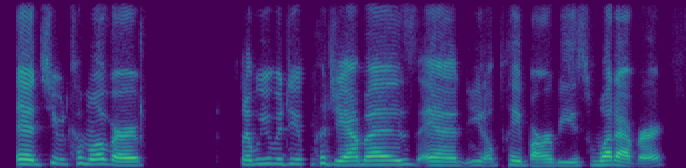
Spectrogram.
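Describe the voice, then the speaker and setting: A woman with an American accent at a medium pitch, fairly quick pace and ordinary pitch variation, in a dry, close sound with no echo. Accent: Valley Girl accent, toned down. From Southern California (San Fernando Valley). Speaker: podcast host. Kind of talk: casual chat.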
